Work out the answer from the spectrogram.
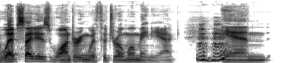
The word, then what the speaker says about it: dromomaniac: go to your other passion what is a dromo maniac I get that question a lot I'm sure you can imagine and did I pronounce it correctly yes you did and a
